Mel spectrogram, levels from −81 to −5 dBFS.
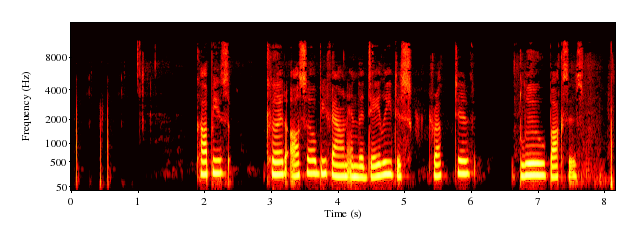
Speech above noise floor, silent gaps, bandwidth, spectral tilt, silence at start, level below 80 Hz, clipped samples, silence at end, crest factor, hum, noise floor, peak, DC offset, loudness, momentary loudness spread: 47 dB; 6.39-6.60 s; 11.5 kHz; -6 dB/octave; 1.9 s; -54 dBFS; under 0.1%; 0.5 s; 16 dB; none; -65 dBFS; -4 dBFS; under 0.1%; -19 LUFS; 15 LU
